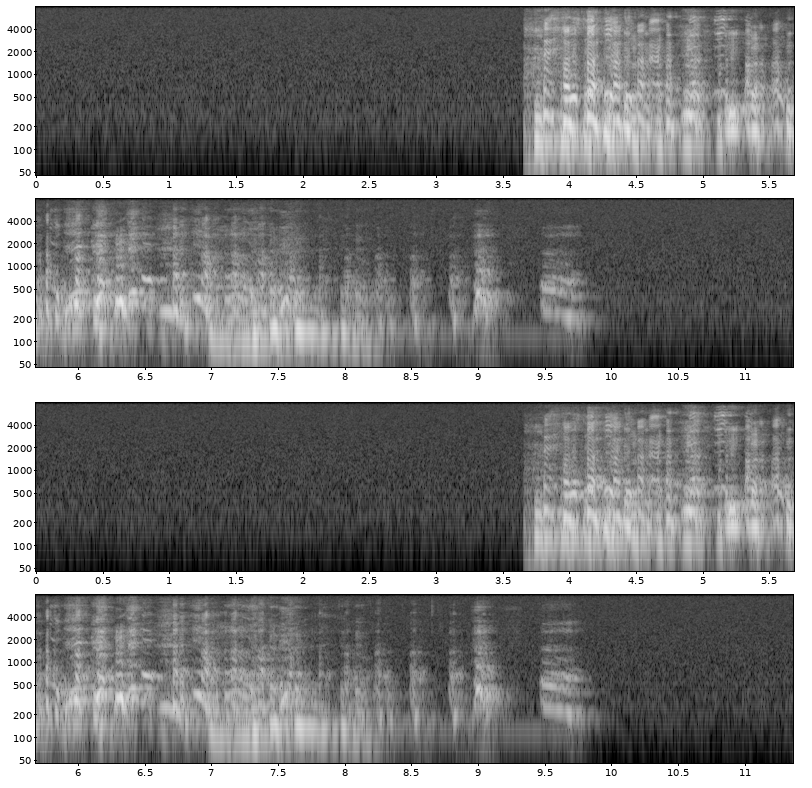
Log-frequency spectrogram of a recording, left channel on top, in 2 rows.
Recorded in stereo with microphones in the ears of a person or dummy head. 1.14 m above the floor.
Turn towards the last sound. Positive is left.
turn(degrees=-35)  # may be behind; listen again after turning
